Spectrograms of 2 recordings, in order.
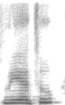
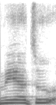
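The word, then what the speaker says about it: مائة: So similarly, in miyatu, alif is zaida.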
